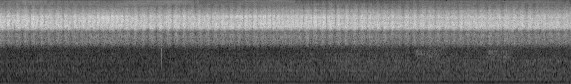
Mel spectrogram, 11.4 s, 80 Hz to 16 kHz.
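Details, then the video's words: Croatian seaside cicadas in summer 2020 keep up a continuous shrill, hissing drone, finely pulsed and even throughout, with one brief sharp click about three seconds in. "Kroatien Zikaden und Meer"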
